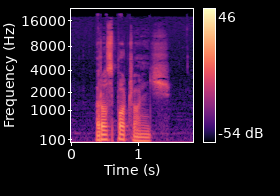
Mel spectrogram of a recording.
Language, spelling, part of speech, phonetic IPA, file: Polish, rozpocząć, verb, [rɔsˈpɔt͡ʃɔ̃ɲt͡ɕ], Pl-rozpocząć.ogg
